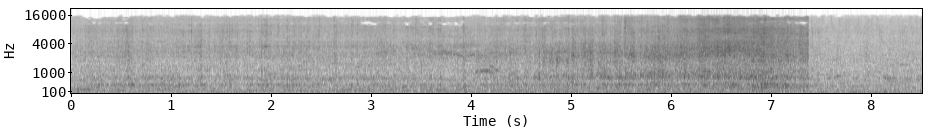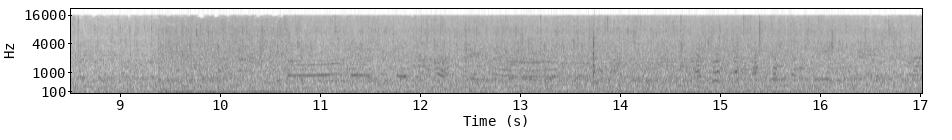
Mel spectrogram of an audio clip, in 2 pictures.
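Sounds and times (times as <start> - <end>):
rain pouring off awnings: 0.0 - 17.0
steam hissing from hot press: 3.2 - 7.4.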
